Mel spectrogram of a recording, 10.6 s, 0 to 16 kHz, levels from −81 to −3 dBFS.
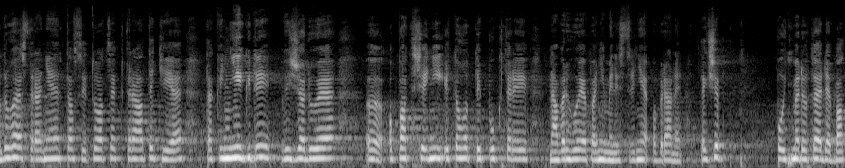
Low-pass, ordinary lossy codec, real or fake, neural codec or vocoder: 14.4 kHz; AAC, 48 kbps; real; none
